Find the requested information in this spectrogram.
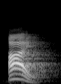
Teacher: यहां पर केवल एक वॉवल साउंड है जो कि डिप्थोंग है, ग्लाइड साउंड है। यहां पर number of consonant before and after the vowel is 0, means C0, VC0.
